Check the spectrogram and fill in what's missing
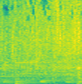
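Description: Hot chicken cube stock, one cube dissolved in a cup and a half of water, poured into a pan for mushroom gravy, giving a short, quiet splash and trickle with a couple of soft low gulps.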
